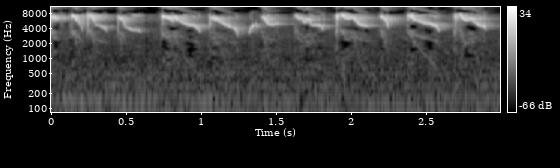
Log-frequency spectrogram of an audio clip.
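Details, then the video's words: Javan white-eye in Wiklus Wiksar ngalas song to set off other white-eyes: loud, evenly spaced downslurred high notes, about three per second, each a quick bright sweep. "Suara burung Pleci Wiklus Wiksar memancing Pleci lain cepat cepat bunyi gacor"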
